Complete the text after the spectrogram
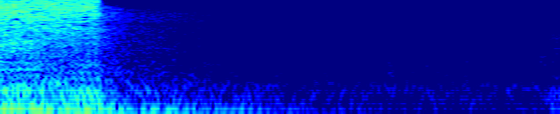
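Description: A bright game chime rings out and slowly fades.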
